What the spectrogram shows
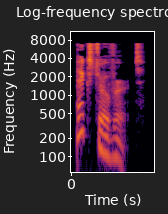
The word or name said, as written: extrovert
